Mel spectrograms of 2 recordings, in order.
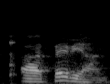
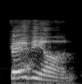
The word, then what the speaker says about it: Phavian: is how you guys pronounce the band? Phavian. Phavian.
